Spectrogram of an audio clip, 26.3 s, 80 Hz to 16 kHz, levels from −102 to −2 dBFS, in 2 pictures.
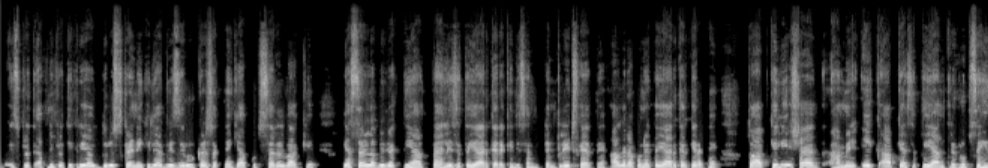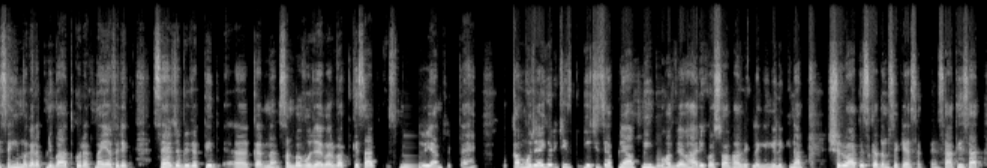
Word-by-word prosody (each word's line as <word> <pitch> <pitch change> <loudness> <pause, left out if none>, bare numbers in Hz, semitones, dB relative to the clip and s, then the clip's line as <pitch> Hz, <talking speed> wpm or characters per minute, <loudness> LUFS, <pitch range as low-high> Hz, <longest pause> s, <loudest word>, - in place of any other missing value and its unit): इस - - -7 0.3
अपनी 190 +4 -2
प्रतिक्रिया 200 +1 +2
दुरुस्त 180 +2 0
करने 185 0 +2
के 210 - -5
लिए 210 0 +3
आप 205 - -1
ये 195 - +6
ज़रूर 185 +3 +2
कर 205 -2 +3
सकते 185 +3 -4
हैं 215 - -3
कि 220 - +1
आप 200 -1 +1
कुछ 215 +1 -8
सरल 180 +1 +1
वाक्य 175 +5 -1 0.4
या 215 - +4
सरल 205 0 +3
अभिव्यक्तियाँ 190 0 +1 0.2
पहले 180 +2 +2
से 190 0 -4
तैयार 160 0 +4
कर 170 - +2
रखें 155 +6 -4
जिसे 200 +1 -6
हम 195 -2 -5
टेम्पलेट्स 175 +2 0
कहते 150 +2 -2
हैं। 190 - -6
अगर 200 +3 +3
आप 205 - +1
उन्हें 205 0 +1
तैयार 180 +1 +3
करके 190 0 +1
रखें, 205 +8 -4 0.4
तो 215 - +2
आपके 205 +2 +2
लिए 225 0 +1
शायद 205 -2 +1 0.2
हमें 170 +3 +1
एक 185 +1 0
आप 165 +1 +1
कह 200 - +3
सकते 195 +1 -6
हैं 180 - +5
यांत्रिक 175 +7 +1
रूप 220 -2 -1
से 190 - +2
ही 185 0 +2
सही 180 +2 -2
मगर 180 -2 +1
अपनी 180 +1 0
बात 170 0 +1
को 185 - +2
रखना 175 +1 -1
या 175 0 +3
फिर 175 +1 -1
एक 175 0 -3 0.4
सहज 190 +1 +3
अभिव्यक्ति 185 0 +2
अ, 155 -4 -4
करना 170 +5 0
संभव 190 -4 +1
हो 165 -1 +2
जाएगा 155 +1 +3
और 165 - +1
वक़्त 190 0 0
के 210 - +1
साथ 195 -1 +2 0.2
इसमें 185 -8 -7
जो 180 - +3
यांत्रिकता 175 +3 -1
है, 205 - -10 0.4
वो 350 - -19
कम 220 +1 +2
हो 210 - +3
जाएगी 200 +2 +3
चीज़ 220 -1 -6 0.2
ये 195 - +3
चीज़ें 195 +2 -3
अपने 200 0 -3
आप 195 0 +2
में 205 - +3
ही 200 - +2
बहुत 180 0 -2
व्यवहारिक 170 +2 +1
और 175 - +2
स्वाभाविक 155 -2 -1
लगेंगी 145 0 -3
लेकिन 145 +7 -4
आप 200 0 -2 0.4
शुरुआत 195 0 +4
इस 190 0 +2
कदम 165 0 +1
से - - -1
कह 135 -2 0
सकते 135 +1 -13
हैं। - - -11
साथ 160 +4 -3
ही 200 - +1
साथ 215 +3 +1
185 Hz, 235 wpm, -22 LUFS, 170-200 Hz, 0.4 s, ये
